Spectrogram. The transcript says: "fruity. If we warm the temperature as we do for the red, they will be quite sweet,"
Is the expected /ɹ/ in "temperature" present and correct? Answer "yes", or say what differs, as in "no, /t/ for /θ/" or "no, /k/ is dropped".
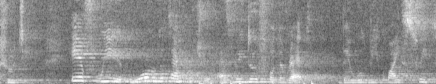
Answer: yes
